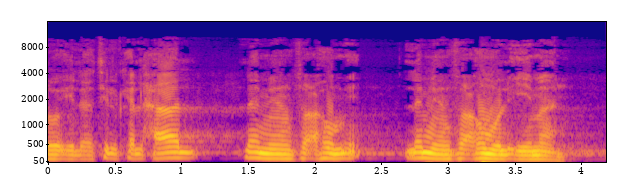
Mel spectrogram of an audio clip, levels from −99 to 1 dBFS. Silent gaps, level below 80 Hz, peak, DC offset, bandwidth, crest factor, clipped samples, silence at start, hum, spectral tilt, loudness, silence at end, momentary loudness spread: none; -42 dBFS; 0 dBFS; under 0.1%; 9.8 kHz; 12 dB; under 0.1%; 0 s; none; -7.5 dB/octave; -12 LUFS; 0.1 s; 11 LU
